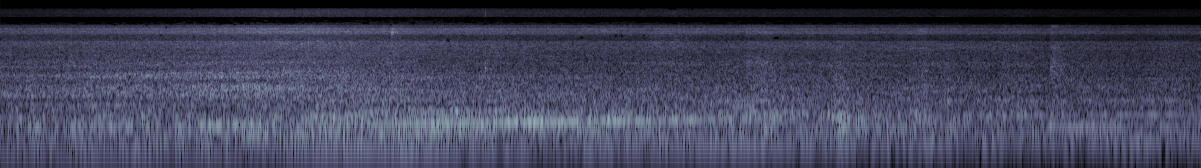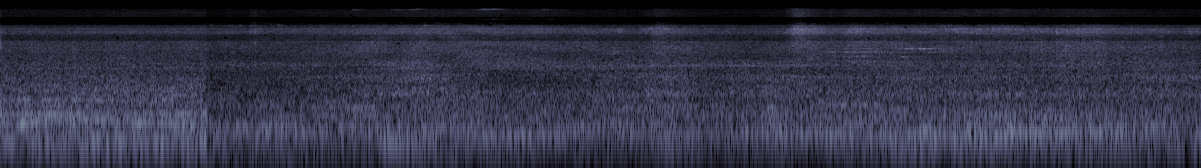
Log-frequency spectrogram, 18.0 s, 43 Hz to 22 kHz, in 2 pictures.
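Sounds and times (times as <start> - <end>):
diesel truck driving past: 0.0 - 10.6.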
